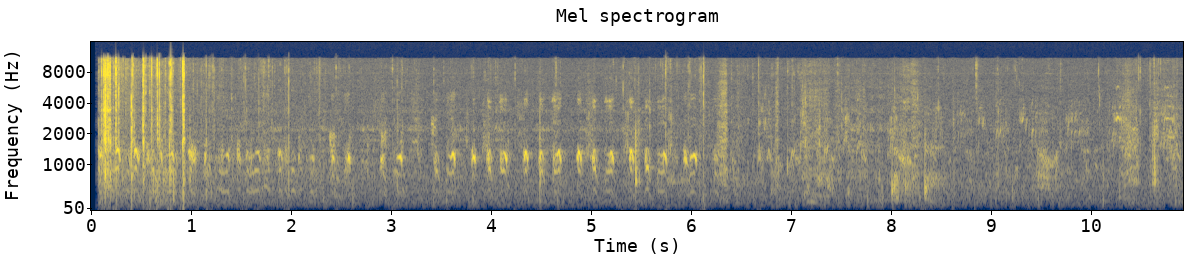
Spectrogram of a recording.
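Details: Chukar partridge caught at a roadside on the way back from the mountains on the morning of 15 March 2020, later released, gives a loud burst, then a fast run of harsh clucking chuck notes, three or four a second, fading.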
